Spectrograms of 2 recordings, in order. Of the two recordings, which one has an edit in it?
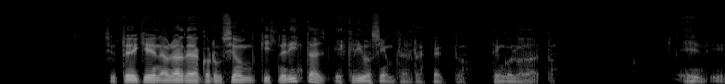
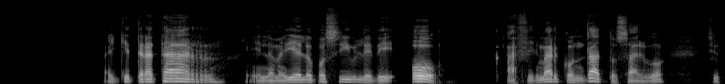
first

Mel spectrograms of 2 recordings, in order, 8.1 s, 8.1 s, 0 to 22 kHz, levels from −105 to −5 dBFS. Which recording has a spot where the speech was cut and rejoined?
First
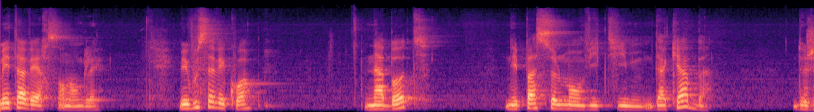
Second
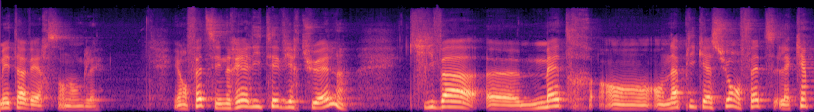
first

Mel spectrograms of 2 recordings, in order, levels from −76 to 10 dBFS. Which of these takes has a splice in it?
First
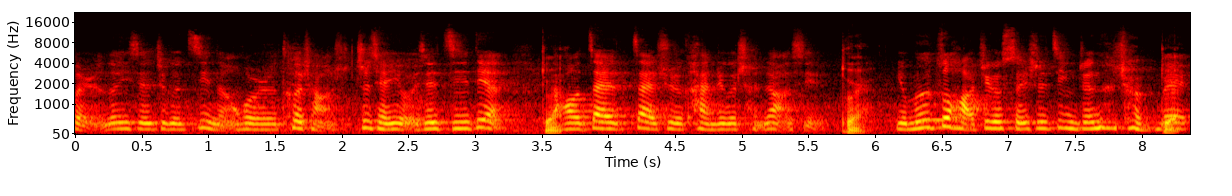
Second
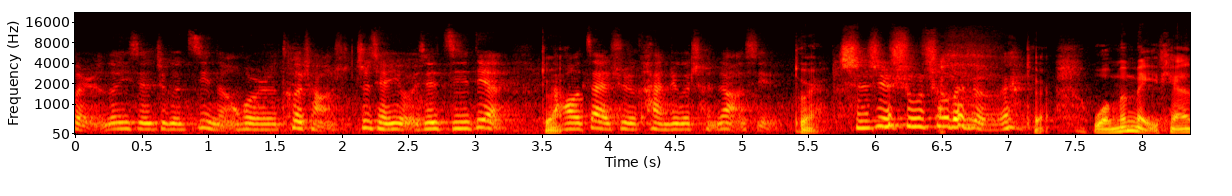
second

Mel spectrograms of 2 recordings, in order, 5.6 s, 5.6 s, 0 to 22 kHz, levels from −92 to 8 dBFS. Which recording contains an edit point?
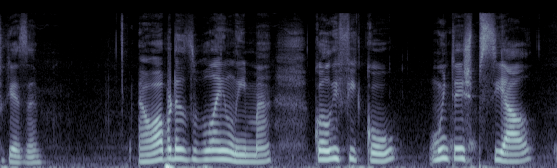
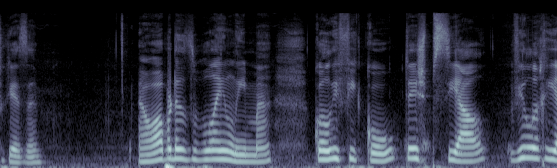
second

